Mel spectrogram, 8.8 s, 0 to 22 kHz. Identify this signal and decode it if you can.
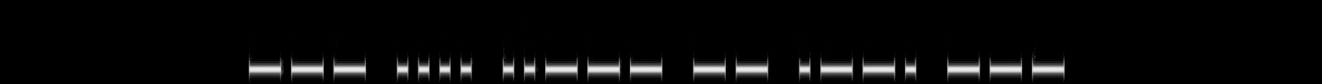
Morse code, heard as a keyed tone, about 17 wpm, 700 Hz. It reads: OH2MPO
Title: DXCC-100 Call Signs - 6 Characters - Repeated 3x - 17wpm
